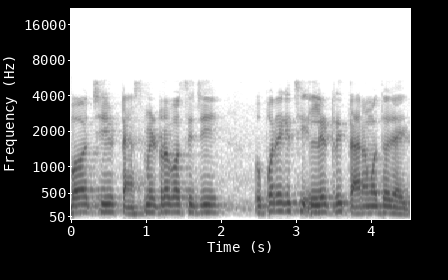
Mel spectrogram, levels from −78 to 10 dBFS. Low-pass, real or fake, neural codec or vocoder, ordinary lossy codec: 5.4 kHz; real; none; none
